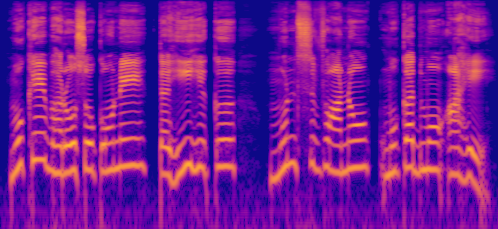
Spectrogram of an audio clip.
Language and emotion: Sindhi, neutral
